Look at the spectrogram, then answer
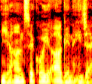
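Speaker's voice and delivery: ordinary delivery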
